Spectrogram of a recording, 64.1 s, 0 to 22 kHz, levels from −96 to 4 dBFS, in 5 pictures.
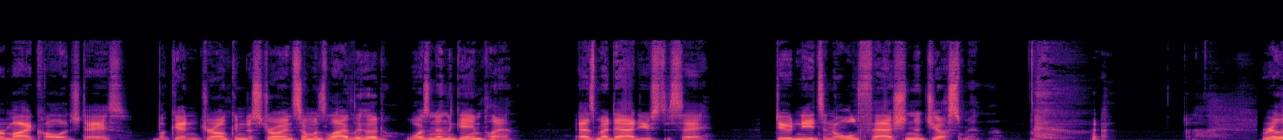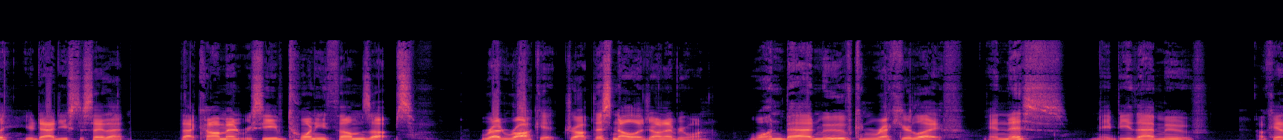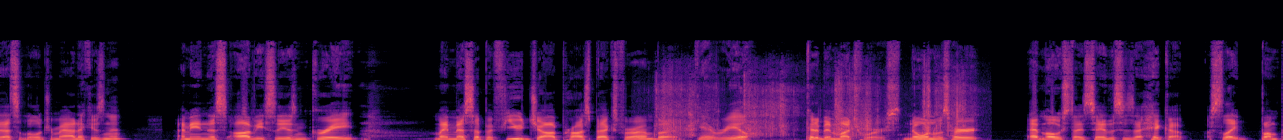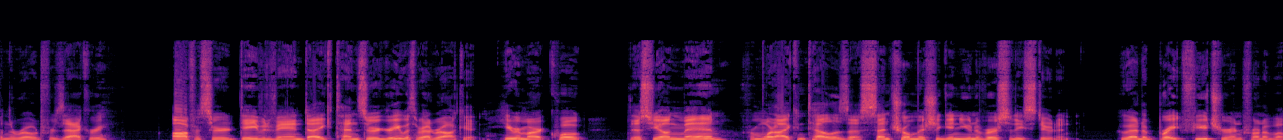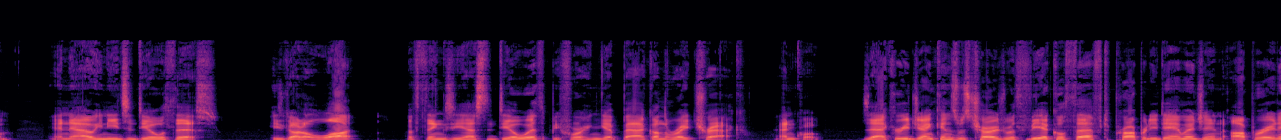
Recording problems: abrupt cut into speech; at the start and the end
footsteps; noticeable; from 32 to 35 s; peak 9 dB below the speech

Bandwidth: 15.5 kHz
